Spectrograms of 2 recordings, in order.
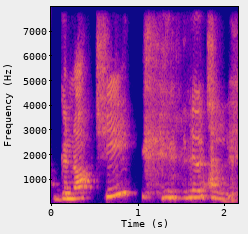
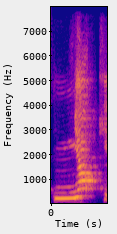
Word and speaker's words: gnocchi: you said it nicely it's not ganachi agonochi he's gnocchi a lot of people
